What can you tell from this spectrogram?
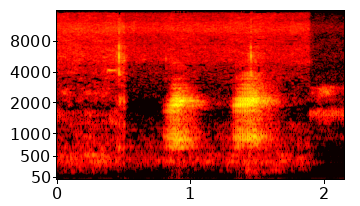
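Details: Frog at a pond in Galicia, Spain, where an Asian hornet has fallen into the water: two nasal croaks half a second apart, with natural ambient sound.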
